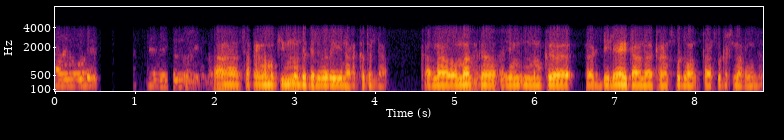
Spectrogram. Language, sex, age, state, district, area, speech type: Malayalam, male, 18-30, Kerala, Pathanamthitta, rural, conversation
